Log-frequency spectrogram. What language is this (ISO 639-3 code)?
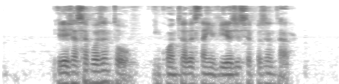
por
